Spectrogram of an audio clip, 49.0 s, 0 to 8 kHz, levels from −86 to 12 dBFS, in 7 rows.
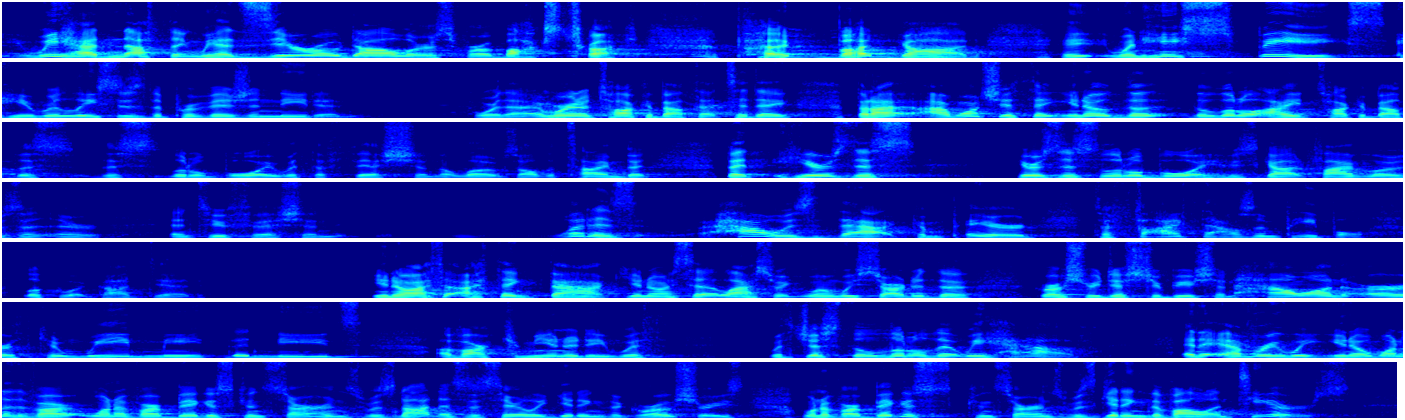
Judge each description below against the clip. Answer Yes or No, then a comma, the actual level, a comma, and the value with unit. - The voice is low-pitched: No, medium, 170 Hz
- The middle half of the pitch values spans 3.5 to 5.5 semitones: Yes, average, 4.7 semitones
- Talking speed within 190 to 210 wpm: Yes, average, 195 wpm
